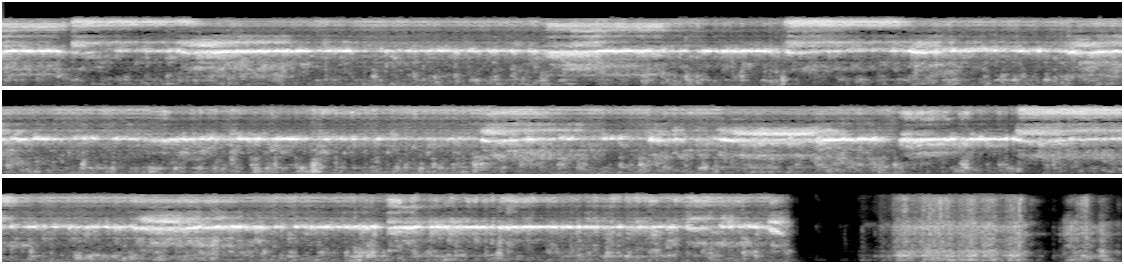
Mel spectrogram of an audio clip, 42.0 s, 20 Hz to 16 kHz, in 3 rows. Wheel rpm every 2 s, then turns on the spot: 230, 230, 230, 230, 230, 230, 230, 230, 230, 240, 230, 230, 220, 220, 230, 230, 230, 230, 210, 30, 20.
38-42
